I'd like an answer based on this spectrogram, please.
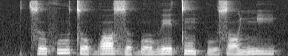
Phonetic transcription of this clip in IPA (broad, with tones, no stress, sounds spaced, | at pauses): t͡s ʊ˨ f u˦ t o˨ b ɔ˦ z ʊ˨ ɓ o˨ β e˦ t ũ˦ p u˨ z ɔ˦ ɲ i˦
